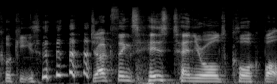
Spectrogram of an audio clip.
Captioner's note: laughs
